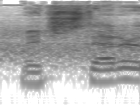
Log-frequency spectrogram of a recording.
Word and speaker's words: Stutter: Mitch Stutter, that is indeed how you pronounce it.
